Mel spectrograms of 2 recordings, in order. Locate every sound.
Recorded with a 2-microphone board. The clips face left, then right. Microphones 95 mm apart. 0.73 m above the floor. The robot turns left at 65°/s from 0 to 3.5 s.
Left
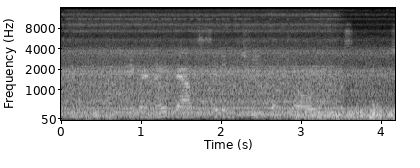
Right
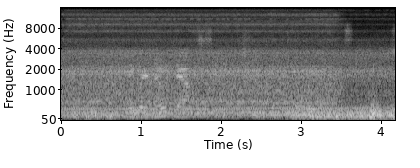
0.8 s a man speaking: 165° right; by 4.2 s 20° left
